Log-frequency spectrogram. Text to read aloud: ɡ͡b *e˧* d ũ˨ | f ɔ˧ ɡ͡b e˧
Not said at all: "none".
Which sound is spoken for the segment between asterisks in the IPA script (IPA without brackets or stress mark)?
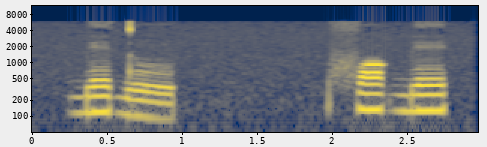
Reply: e˧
